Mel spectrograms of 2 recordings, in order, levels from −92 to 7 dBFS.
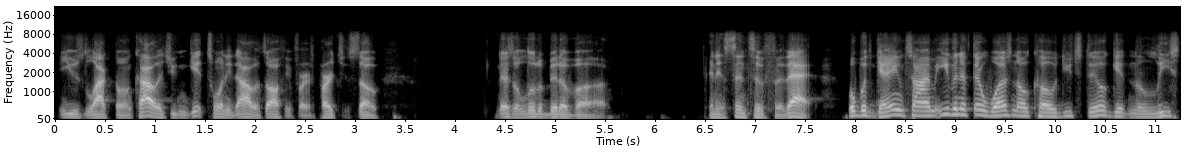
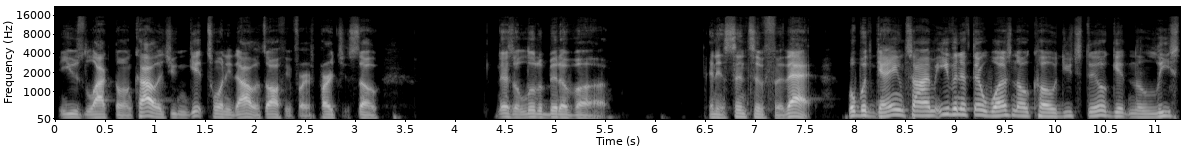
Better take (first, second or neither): second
